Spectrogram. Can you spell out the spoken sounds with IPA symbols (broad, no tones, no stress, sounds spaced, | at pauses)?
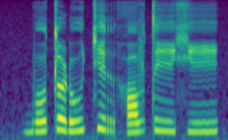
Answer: b o t o ɽ u c i r h ɒ v t iː ç i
